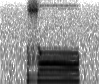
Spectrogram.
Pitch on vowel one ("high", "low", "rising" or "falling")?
high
